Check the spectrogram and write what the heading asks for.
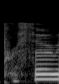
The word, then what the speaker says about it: prefer: with a vowel and so this little tiny linking r prefer it writ it kind of pops up and attaches itself between the two words prefer it but if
